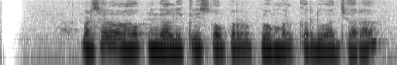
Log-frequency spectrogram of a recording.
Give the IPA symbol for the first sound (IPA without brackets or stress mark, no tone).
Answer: m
